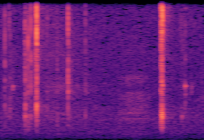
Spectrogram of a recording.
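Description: A few short, light clicks from fingers handling the advance plate of a GM HEI distributor. The sharpest click comes about a second and a half in.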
